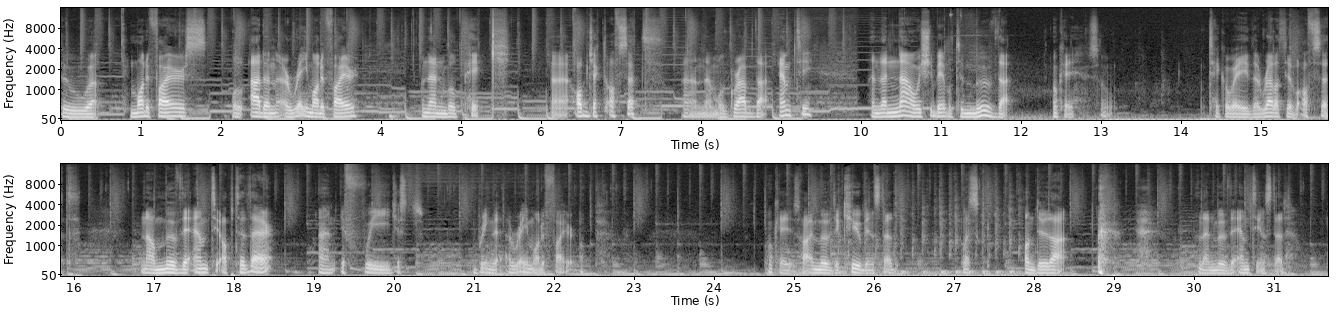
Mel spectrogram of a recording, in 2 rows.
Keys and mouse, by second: 18.2 middle click, 25.5-27.9 ctrl+z.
